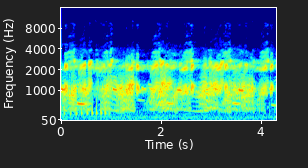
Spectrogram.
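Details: A thick chorus of frogs croaking, rough pulsing croaks overlapping about once a second, threaded with brief pure piping notes at two pitches; steady throughout, with no voices or other noises.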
